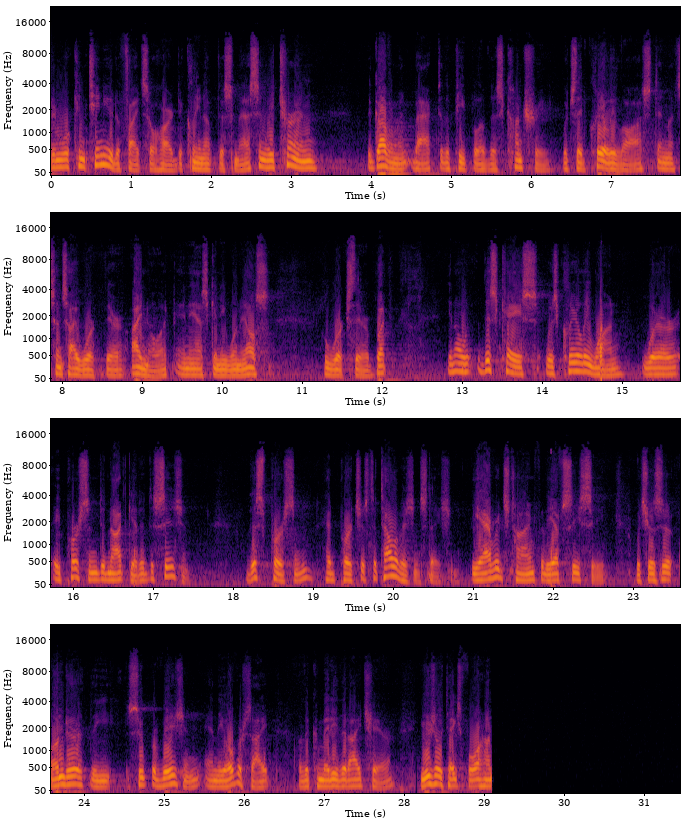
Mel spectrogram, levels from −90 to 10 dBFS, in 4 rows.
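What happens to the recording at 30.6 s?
At 30.6 s the sound is inside an audio dropout to a faint residue that begins abruptly at 29.09 s and lasts to the end. The wanted signal has vanished, yet the path stays live, leaving only hiss about 50 dB below the normal level. That residual hiss and the hard cut, rather than a gradual fade or a natural pause, point to a likely loss of the source feeding a still-open channel. Across the whole clip, including this moment, there is also plainly audible MP2 compression, likely at a low rate that fits around 80 kbps. Starved of bits, the encoder switches whole upper sub-bands off and quantises the rest coarsely. The result is dull and gurgling, with bands flickering in and out, unlike the smoother swirl of other codecs.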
